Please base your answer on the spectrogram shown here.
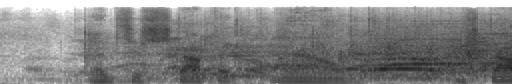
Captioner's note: applause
